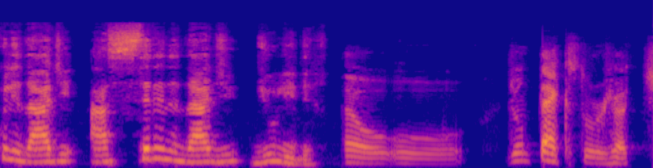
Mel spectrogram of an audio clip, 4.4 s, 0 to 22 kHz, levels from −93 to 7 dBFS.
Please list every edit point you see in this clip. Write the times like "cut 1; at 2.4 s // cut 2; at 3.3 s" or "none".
cut 1; at 2.3 s

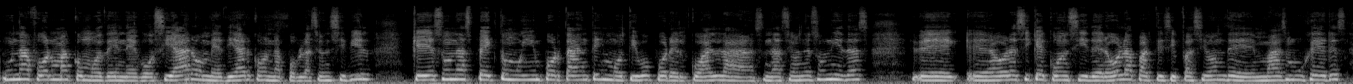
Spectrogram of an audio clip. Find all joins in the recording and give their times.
none

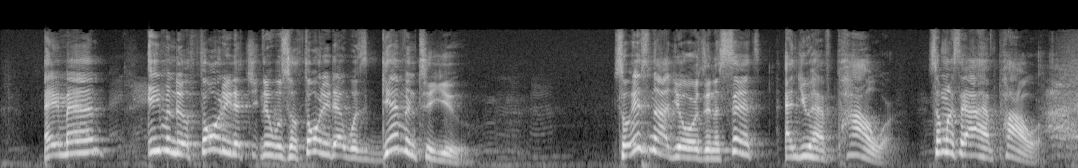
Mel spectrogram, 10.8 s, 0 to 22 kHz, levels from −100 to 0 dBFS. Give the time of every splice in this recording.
cut 1; at 2.6 s // cut 2; at 7.7 s

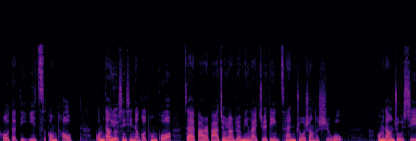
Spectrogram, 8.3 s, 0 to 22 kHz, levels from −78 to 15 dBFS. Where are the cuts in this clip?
cut 1; at 1.8 s // cut 2; at 7.4 s

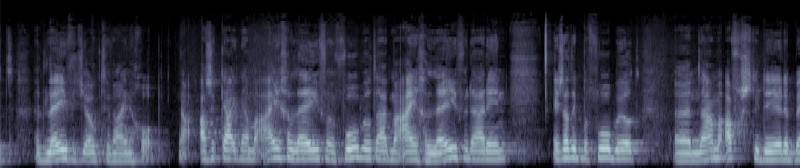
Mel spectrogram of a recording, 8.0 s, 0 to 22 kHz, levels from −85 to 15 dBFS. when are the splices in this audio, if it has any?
cut 1; at 1.7 s

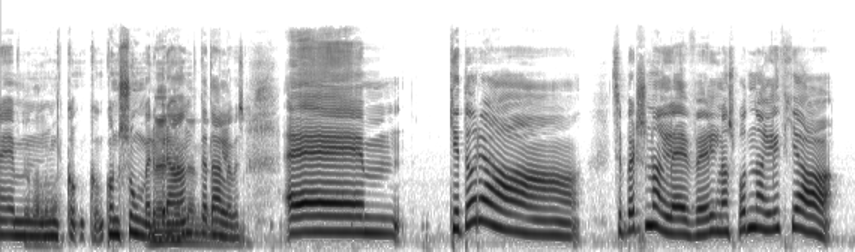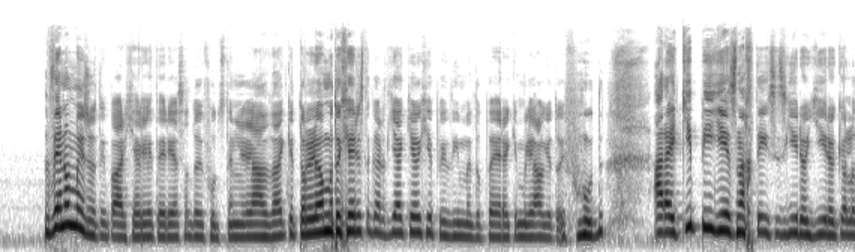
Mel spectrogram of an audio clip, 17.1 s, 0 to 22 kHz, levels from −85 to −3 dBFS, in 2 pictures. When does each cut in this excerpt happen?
cut 1; at 15.1 s

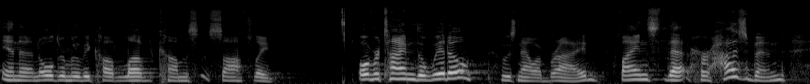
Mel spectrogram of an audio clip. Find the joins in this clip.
cut 1; at 3.4 s // cut 2; at 6.1 s

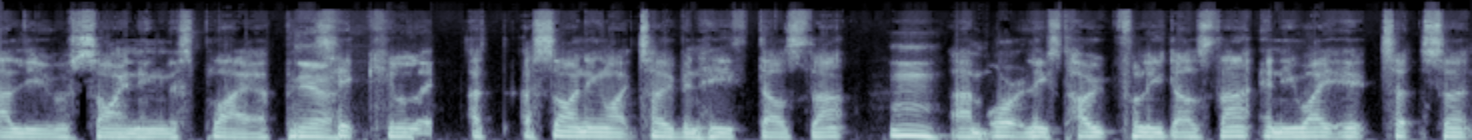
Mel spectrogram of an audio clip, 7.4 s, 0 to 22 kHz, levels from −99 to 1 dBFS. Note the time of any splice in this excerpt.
cut 1; at 2.2 s

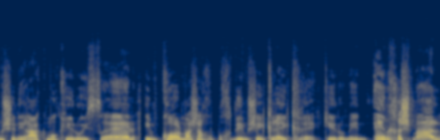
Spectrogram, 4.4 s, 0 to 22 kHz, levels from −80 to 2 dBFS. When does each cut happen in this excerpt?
cut 1; at 1.4 s

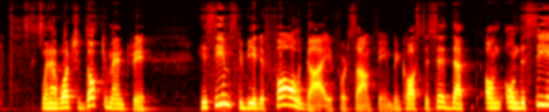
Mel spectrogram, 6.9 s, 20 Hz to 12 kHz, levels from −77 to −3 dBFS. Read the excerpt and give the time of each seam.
cut 1; at 3.0 s

